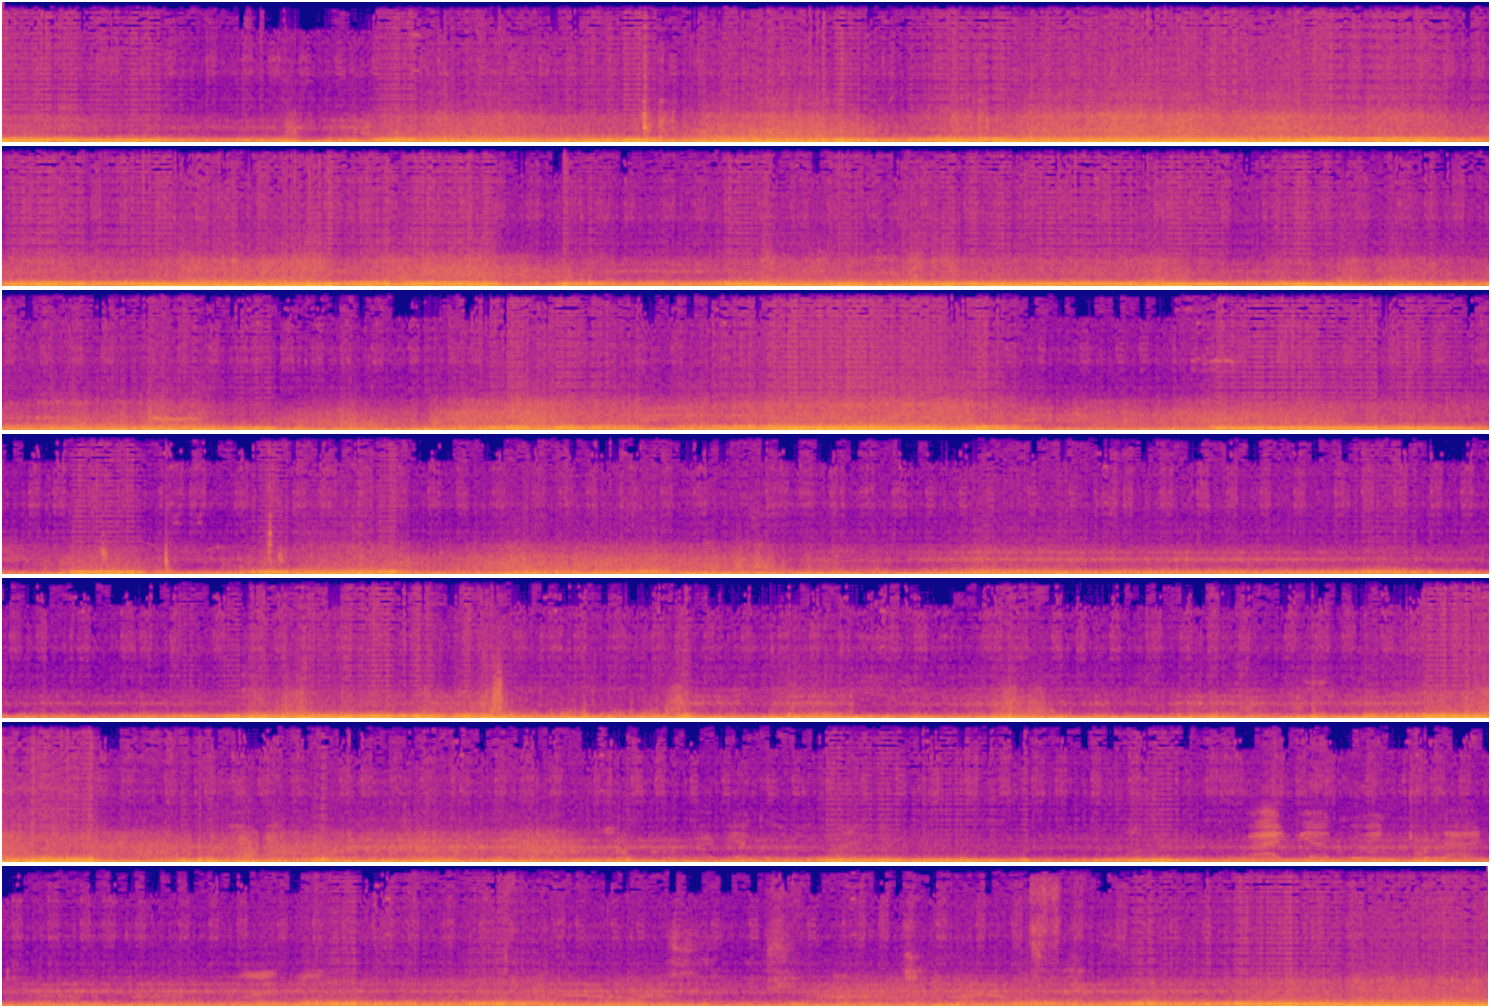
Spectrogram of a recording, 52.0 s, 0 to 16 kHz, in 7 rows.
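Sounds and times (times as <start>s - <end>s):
wind buffeting microphone: 0.0s - 52.0s.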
